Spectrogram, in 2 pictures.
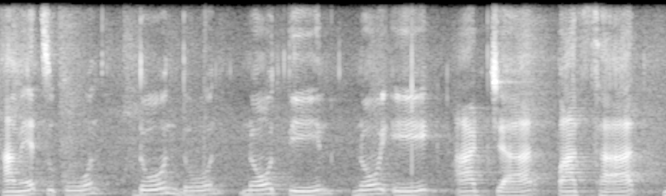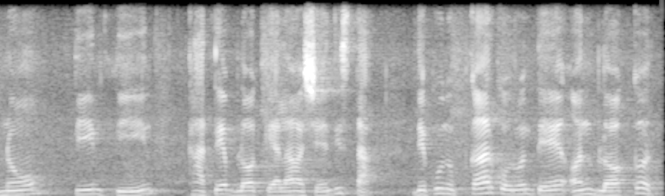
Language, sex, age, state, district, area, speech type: Goan Konkani, female, 60+, Goa, Bardez, urban, read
